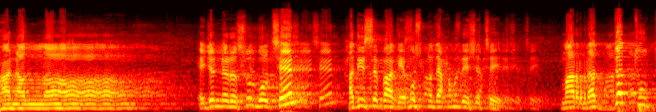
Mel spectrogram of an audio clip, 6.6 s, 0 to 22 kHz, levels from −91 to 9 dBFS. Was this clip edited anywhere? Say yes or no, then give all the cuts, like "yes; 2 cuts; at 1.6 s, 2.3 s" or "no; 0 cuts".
no; 0 cuts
